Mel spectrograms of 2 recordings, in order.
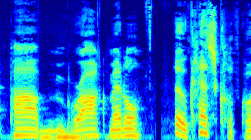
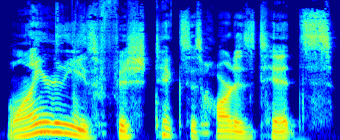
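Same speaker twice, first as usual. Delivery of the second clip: normal talking voice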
